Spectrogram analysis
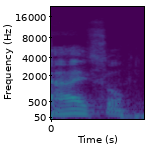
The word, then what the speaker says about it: Hisel: Yeah, Heisel.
